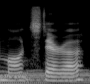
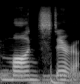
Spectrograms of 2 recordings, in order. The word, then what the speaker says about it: monstera: very dramatic plant then I have a monstera which I didn't pronounce right for the longest time and I still don't I just want to say monster why can't we just say moner why is it Monera I have a Swiss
